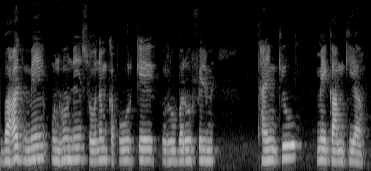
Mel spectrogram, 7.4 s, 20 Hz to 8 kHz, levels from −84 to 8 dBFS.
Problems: none marked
